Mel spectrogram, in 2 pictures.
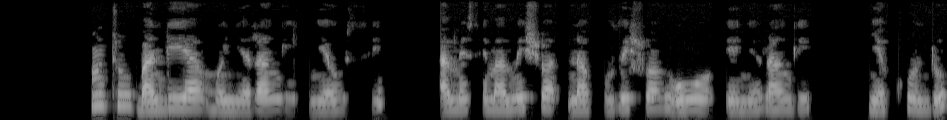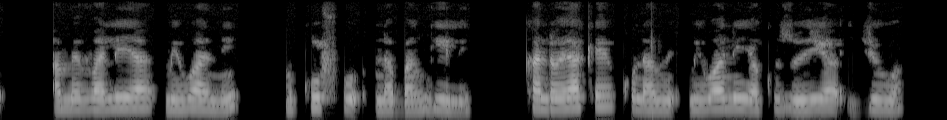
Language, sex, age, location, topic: Swahili, female, 36-49, Nairobi, finance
